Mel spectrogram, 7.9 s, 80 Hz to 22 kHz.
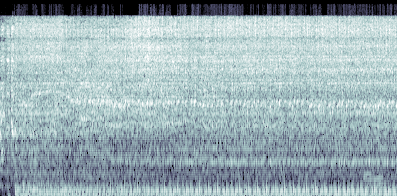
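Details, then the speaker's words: Royal Enfield Super Meteor 650 twin just after fitting a DNA high-performance air filter: starts cleanly and settles into a steady, deep, even idle thump with no misses or mechanical noises; sound noted as a bit deeper; healthy. "So I've had that idling now for about 10-12 minutes like suggested by people on the internet. While it's been running, you can tell that the sound is a bit deeper"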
